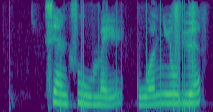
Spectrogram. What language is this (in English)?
Chinese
